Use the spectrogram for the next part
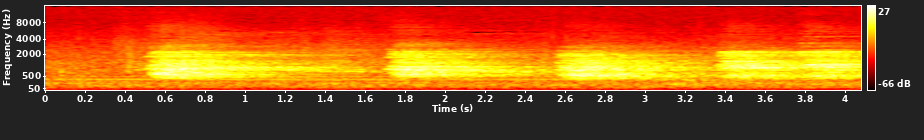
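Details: Dog barking at The Barking Lot, recorded 11/4/16: four loud, drawn-out barks, each about a second long and spaced roughly one second apart, over a low steady background hum.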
